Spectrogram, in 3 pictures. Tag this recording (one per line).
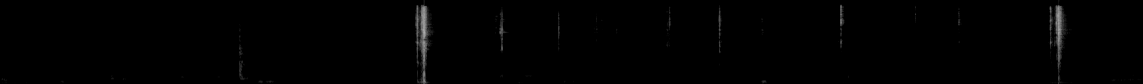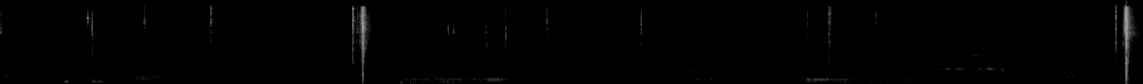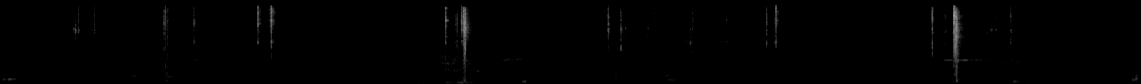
mechanism
metal
thunk
clink
lever
chunk
mechanical
gear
